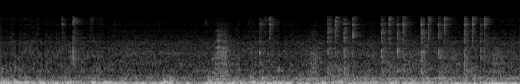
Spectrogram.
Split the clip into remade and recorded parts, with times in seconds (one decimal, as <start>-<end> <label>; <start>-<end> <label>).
0.0-1.1 remade; 1.1-4.2 recorded; 4.2-5.2 remade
